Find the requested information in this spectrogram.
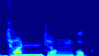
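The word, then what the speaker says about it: Jeon Jungkook: मतलब जियोन जंगकुक नहीं, बल्कि झॉन झंगुक।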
